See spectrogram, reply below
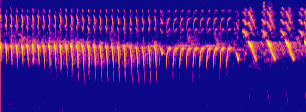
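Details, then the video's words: Excited, fired-up canary in song: a fast, even trill of rapid notes slows into a separate rolling trill, then ends in loud, sharp, down-slurred whistled notes at about three per second. "غناء كناري هايج ومولللعCanario -canary"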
